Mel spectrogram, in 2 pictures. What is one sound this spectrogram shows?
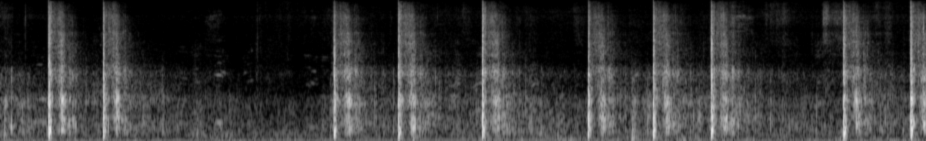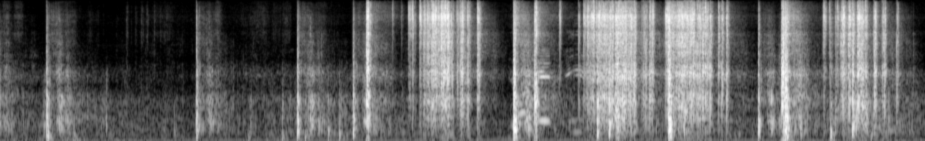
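Fireworks burst with sharp bangs, one after another.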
